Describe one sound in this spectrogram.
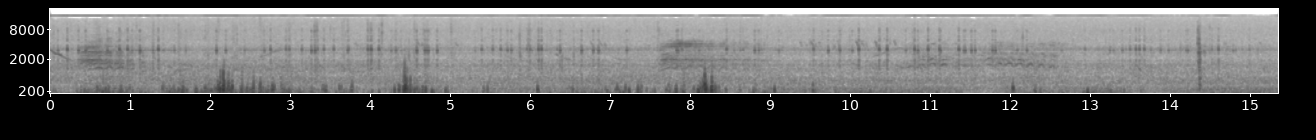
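A horse trots with muffled hoofbeats on soft sand.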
